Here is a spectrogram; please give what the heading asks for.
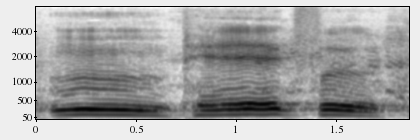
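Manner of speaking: a lightly voiced savoring hum over pig food; half-laughing mock craving; hungry longing. Starving son eyeing the pig food, mock craving with a laugh. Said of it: "staring at the pig food going".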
